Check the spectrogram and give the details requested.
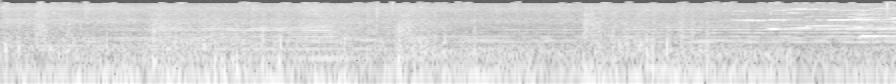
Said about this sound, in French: Tu vois quelque chose, toi? Pas avec cette tempête.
